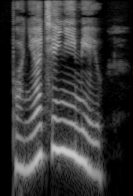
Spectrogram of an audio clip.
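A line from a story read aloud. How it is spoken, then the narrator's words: Confused mumble. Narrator (Russian): растерянно пробормотала Евгения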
